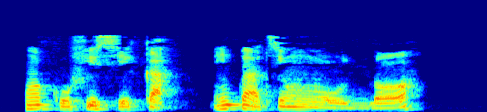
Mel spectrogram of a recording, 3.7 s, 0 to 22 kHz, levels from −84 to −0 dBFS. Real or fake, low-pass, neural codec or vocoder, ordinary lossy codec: real; 7.2 kHz; none; MP3, 24 kbps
